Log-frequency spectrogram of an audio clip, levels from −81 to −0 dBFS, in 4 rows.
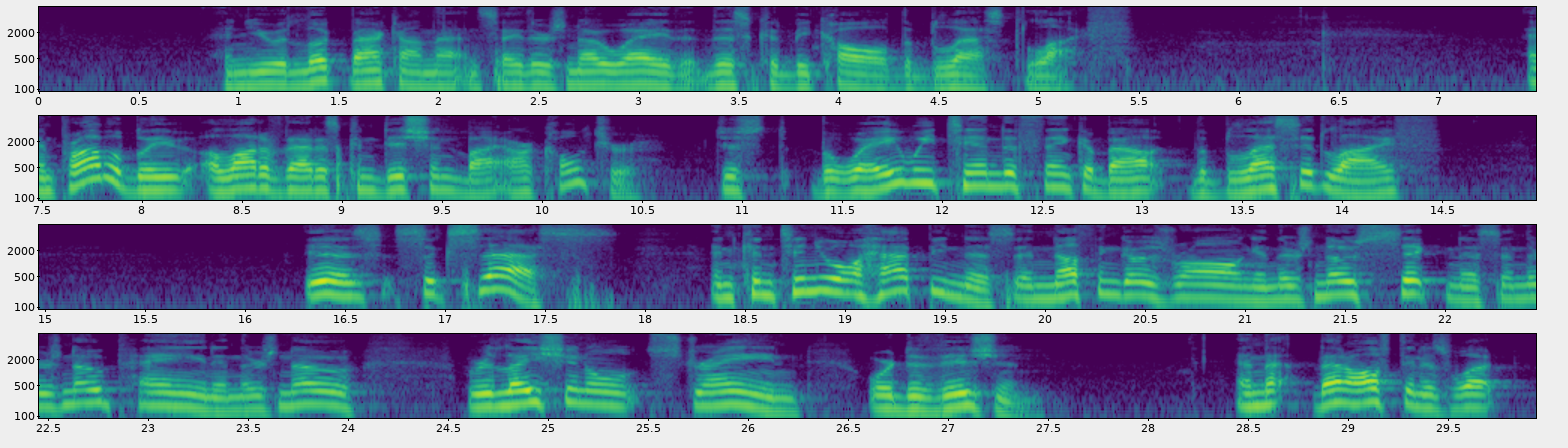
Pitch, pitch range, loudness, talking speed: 155 Hz, 130-185 Hz, -22 LUFS, 145 wpm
